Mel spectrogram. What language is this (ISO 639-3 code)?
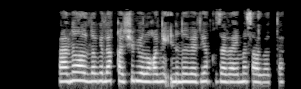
uzb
